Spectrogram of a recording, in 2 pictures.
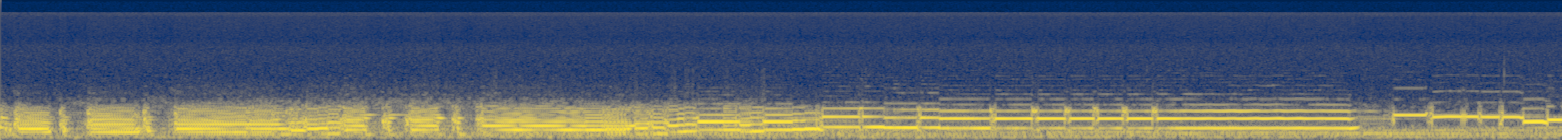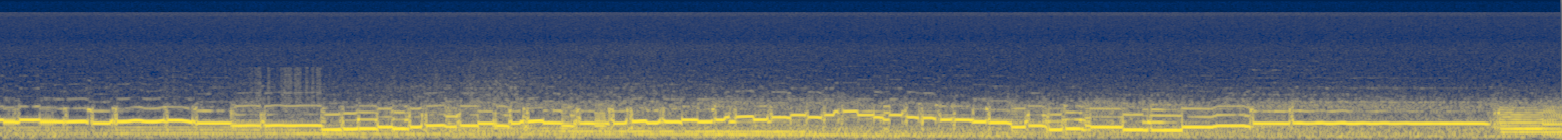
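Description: Electric guitar playing: short, choppy chords for the first several seconds, then long held notes, then a flowing lead melody with sliding, bent notes.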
